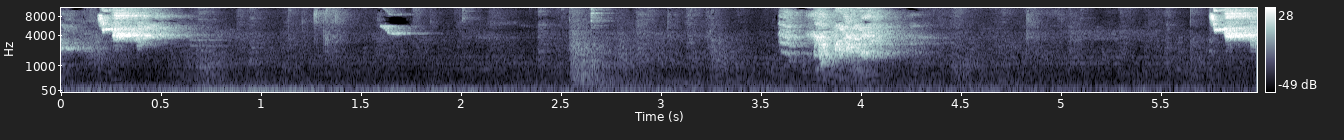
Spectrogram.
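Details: Parrots at a breeding centre give harsh, high squawks in three bursts, near the start, around four seconds and at the very end, with faint chirps between.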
